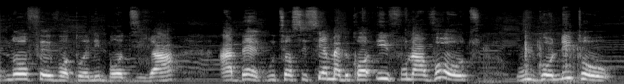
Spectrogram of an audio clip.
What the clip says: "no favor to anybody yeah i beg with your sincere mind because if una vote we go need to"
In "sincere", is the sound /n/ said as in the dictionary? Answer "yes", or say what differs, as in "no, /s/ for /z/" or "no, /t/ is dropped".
no, /n/ is dropped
